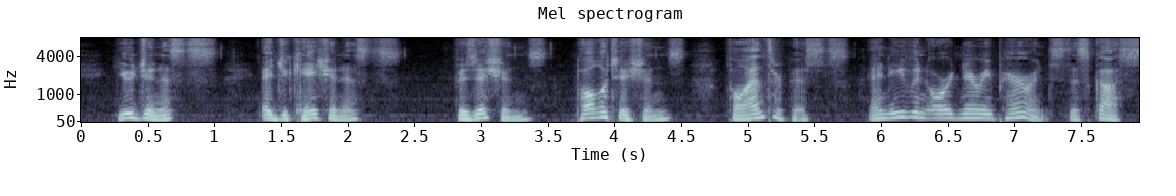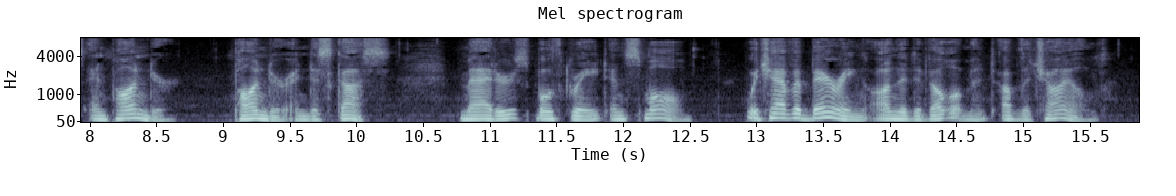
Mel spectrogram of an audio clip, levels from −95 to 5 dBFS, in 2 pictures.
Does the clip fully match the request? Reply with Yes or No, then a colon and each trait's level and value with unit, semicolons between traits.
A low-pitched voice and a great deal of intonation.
No: low, 130 Hz; average, 4.7 semitones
